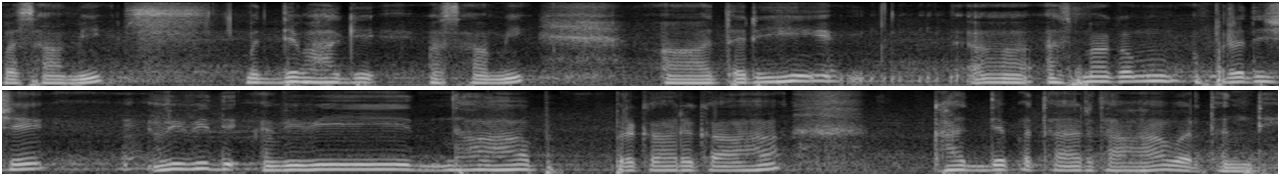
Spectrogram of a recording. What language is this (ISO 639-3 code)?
san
